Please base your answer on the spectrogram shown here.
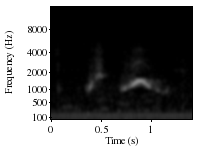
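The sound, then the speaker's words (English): A person whistles two brief notes: a short soft chirp, then a longer, clearer tone that rises and falls. Faint throughout, over a steady low hum, with no talking. “He whistles. Do you realise that? He whistles. He's a whistling God.”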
